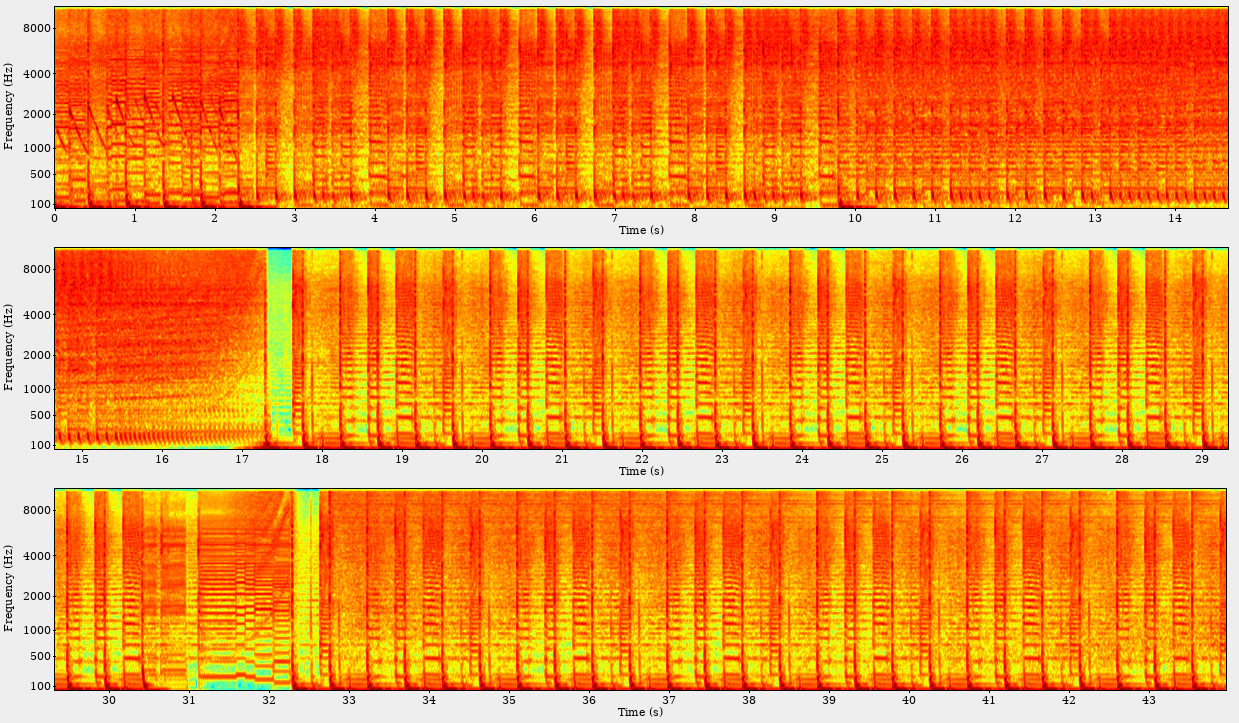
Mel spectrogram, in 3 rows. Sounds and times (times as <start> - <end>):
Electronic dance music: 0.0 - 43.9.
